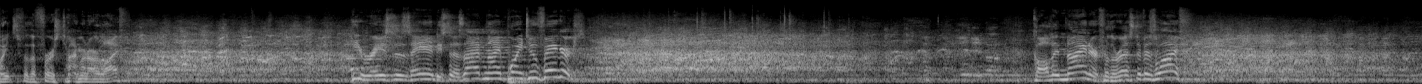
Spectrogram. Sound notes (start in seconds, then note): 5.6 audience laughing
